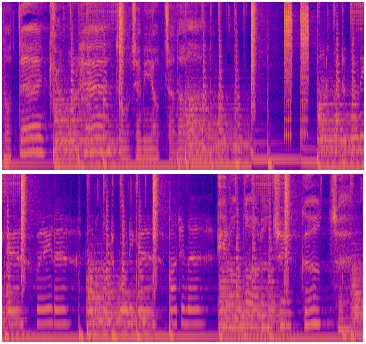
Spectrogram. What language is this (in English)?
Korean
